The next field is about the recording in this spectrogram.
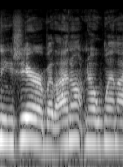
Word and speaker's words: Niger: The country is spelled N I G E R. Looks like Niger. I believe it's Niger, though.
